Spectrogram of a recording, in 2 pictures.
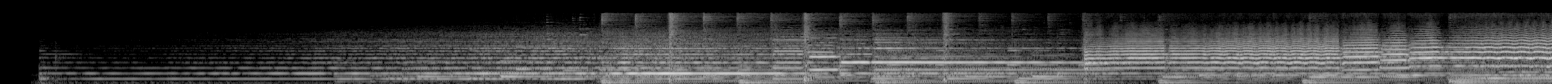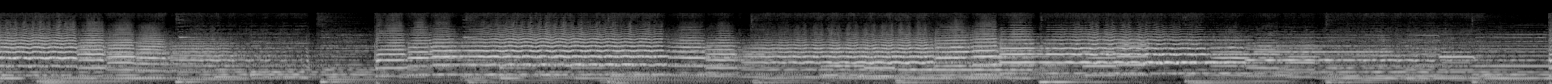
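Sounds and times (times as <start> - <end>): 
trumpet: 0.4 - 31.0.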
